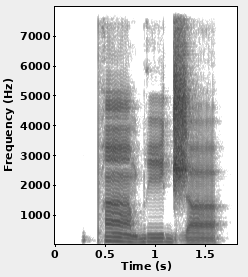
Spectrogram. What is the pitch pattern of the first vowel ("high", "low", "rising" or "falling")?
falling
